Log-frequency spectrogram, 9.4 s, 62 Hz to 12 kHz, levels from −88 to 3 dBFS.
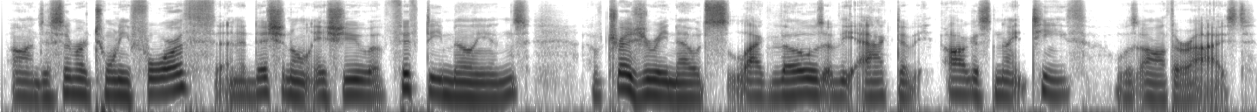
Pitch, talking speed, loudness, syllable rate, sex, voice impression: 140 Hz, 145 wpm, -17 LUFS, 5.0 syllables/s, male, masculine, very middle-aged, slightly thick, cool, sincere, slightly calm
